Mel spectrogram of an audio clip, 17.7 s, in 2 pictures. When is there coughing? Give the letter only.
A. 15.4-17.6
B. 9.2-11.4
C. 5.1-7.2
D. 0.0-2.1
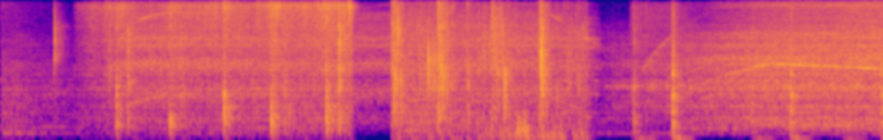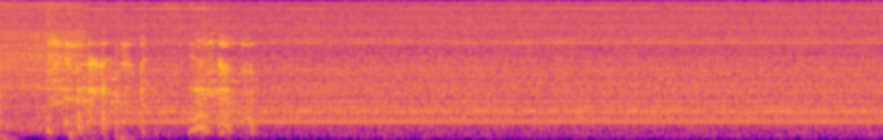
B.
